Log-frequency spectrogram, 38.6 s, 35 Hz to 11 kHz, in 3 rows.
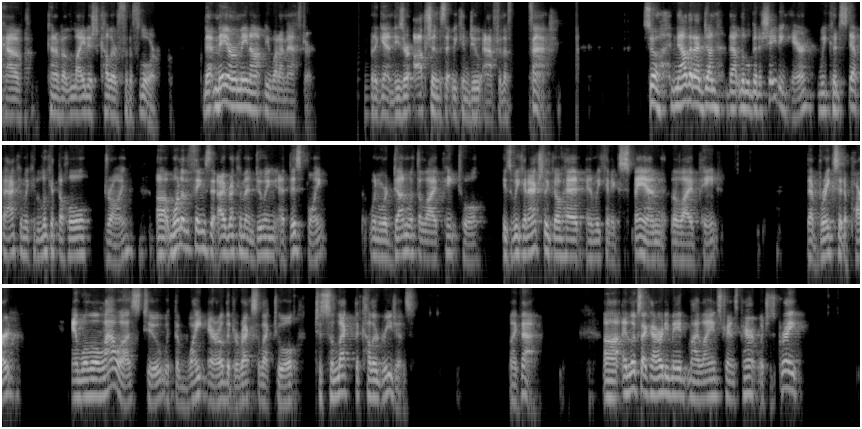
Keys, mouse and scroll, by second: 1.3 F15, 19.3 click, 21.6 click, 24.5 click, 27.8 click, 29.4 click, 30.4 click, 31.4 click, 32.6 click.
